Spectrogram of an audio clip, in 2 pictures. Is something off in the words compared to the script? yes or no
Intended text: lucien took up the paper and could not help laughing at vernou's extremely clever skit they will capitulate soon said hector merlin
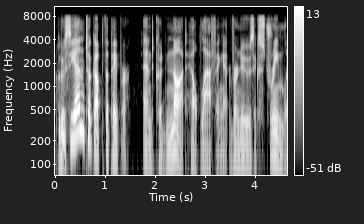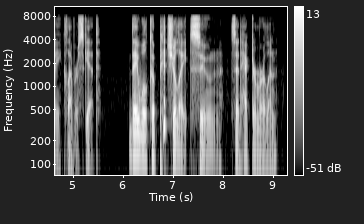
no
